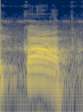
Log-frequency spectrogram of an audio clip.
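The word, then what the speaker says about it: calf: यहां एफ से पहले एल आया है तो एल साइलेंट रहेगा। तो हम क्या पढ़ेंगे? एल नहीं पढ़ेंगे तो पढ़ेंगे काफ।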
